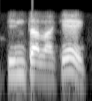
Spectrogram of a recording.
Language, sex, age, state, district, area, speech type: Nepali, male, 18-30, West Bengal, Alipurduar, urban, conversation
